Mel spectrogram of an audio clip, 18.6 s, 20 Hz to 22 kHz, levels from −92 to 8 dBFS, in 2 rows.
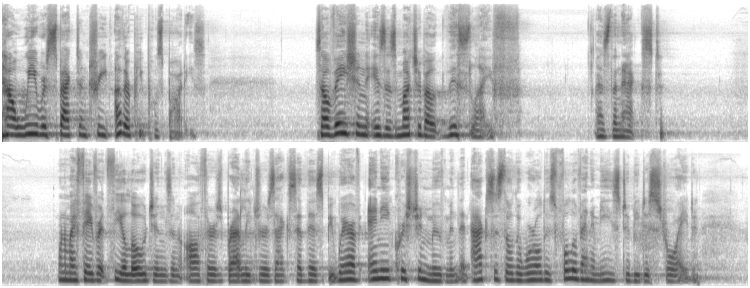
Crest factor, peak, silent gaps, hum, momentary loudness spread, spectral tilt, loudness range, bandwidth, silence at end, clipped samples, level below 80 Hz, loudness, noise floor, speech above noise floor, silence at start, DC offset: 20 dB; -2 dBFS; none; none; 14 LU; -3.5 dB/octave; 8 LU; over 20 kHz; 0.6 s; under 0.1%; -78 dBFS; -20 LUFS; -59 dBFS; 39 dB; 0 s; under 0.1%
